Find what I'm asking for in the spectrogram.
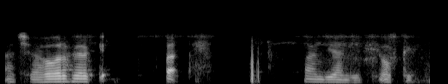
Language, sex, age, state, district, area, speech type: Punjabi, male, 18-30, Punjab, Patiala, urban, conversation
